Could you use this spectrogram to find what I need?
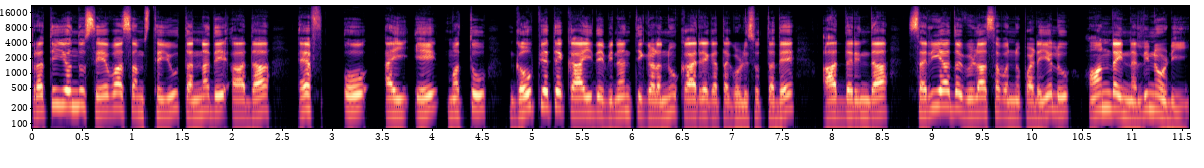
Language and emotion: Kannada, neutral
